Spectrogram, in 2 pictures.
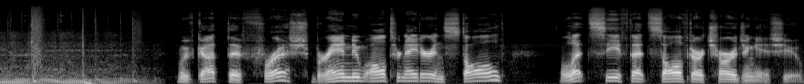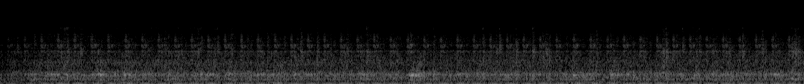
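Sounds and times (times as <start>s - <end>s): car engine idling: 7.2s - 16.0s.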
